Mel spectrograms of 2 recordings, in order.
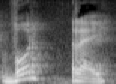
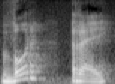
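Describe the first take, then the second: First: The word is broken into two separate parts. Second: The same.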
